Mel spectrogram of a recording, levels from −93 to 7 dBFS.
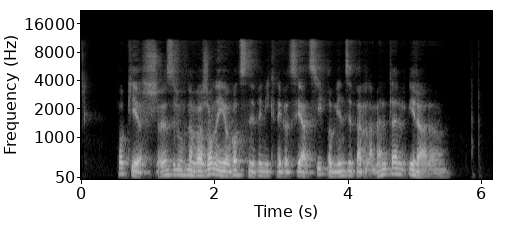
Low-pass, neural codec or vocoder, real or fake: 10.8 kHz; autoencoder, 48 kHz, 32 numbers a frame, DAC-VAE, trained on Japanese speech; fake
